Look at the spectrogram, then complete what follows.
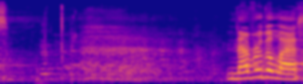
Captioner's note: laughter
